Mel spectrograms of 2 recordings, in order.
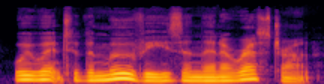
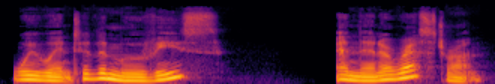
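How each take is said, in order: First: The pitch does not rise on movies. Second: The pitch rises on the word movies. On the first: "Is it possible for me to say" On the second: "Movies went up"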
